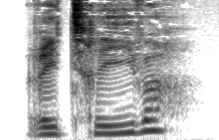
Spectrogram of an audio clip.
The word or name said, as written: Retriever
